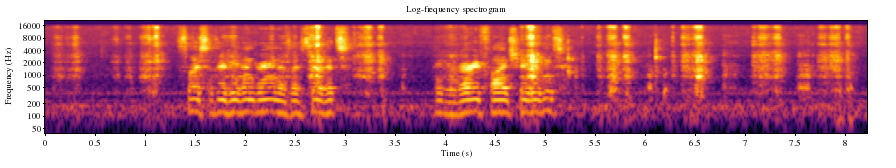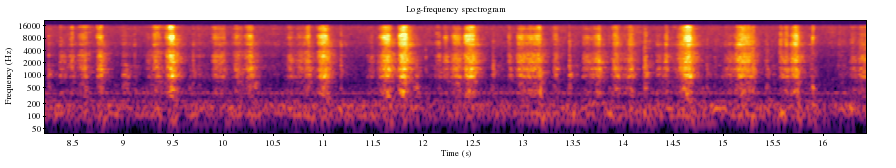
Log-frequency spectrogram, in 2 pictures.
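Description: A chisel rubs back and forth on a water stone.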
